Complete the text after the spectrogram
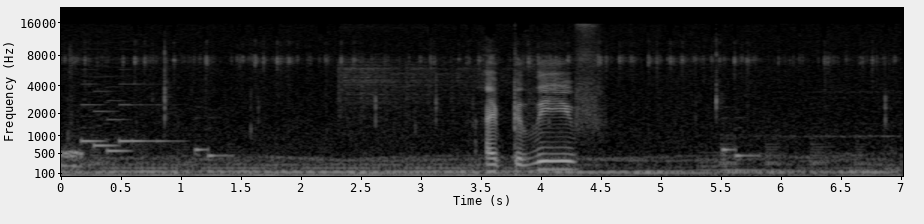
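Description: Video game music plays steadily throughout.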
